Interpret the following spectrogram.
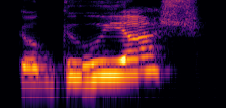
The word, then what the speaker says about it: goulash: I mean, it's just like goulash, it's not goulash, it's goulash. And that's how it's pronounced, and that's how I pronounce it. I'm sorry, you were saying something, Rachel. Go ahead. Oh, first of all, I didn't know that that's how you pronounced goulash. Goulash, yeah. It's Hungarian, so yeah.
